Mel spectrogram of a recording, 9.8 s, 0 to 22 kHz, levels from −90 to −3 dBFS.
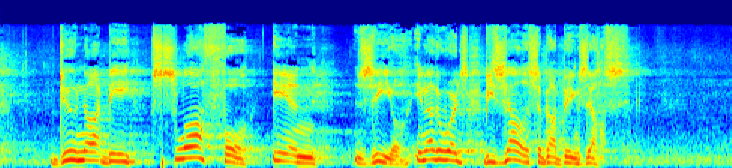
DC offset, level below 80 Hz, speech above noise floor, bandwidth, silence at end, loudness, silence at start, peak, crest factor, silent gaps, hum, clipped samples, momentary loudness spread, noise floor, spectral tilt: under 0.1%; -54 dBFS; 21 dB; 12.5 kHz; 0 s; -19 LUFS; 0 s; -2 dBFS; 18 dB; none; none; under 0.1%; 14 LU; -41 dBFS; -4 dB/octave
